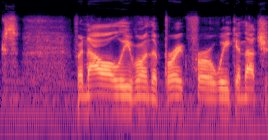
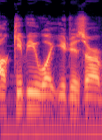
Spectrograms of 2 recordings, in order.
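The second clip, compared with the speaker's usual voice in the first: ordinary talk, nothing marked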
